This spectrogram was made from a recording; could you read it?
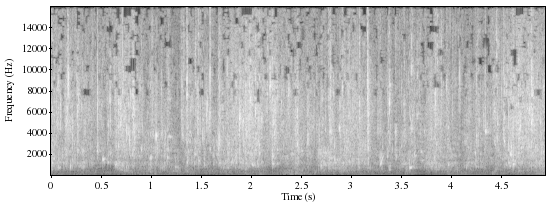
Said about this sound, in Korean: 지금 저는 마지막 헹굼하고 있습니다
